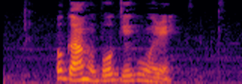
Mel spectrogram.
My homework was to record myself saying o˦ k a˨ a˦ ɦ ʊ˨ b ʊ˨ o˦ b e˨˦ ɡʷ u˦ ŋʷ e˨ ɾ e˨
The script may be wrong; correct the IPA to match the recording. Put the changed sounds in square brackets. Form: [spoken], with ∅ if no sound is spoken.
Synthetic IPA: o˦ [ɡ] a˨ a˦ ɦ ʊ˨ b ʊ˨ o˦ [ɡ] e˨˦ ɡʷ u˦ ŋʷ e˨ ɾ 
